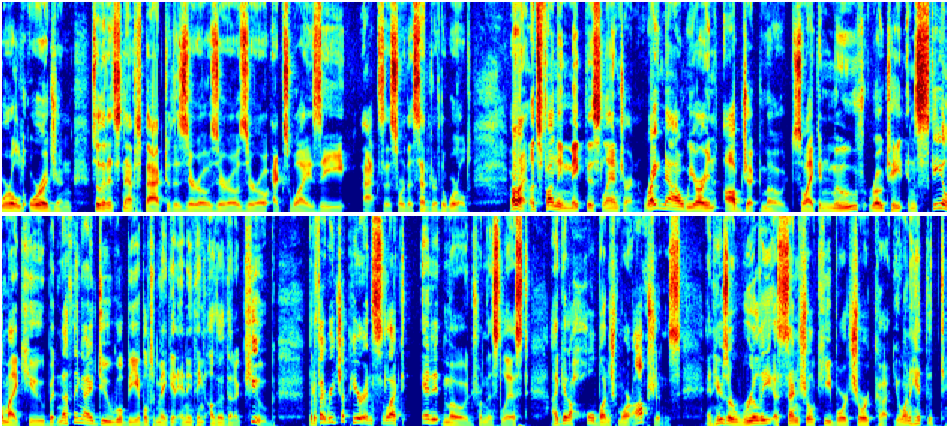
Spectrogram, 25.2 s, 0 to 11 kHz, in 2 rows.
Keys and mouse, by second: 5.6 space.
